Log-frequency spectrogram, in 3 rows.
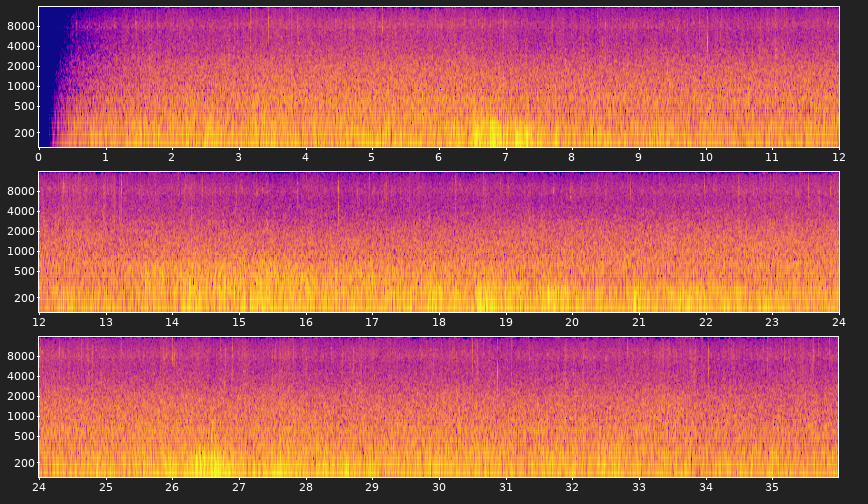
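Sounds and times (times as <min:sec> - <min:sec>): steady rain: 0:00.1 - 0:35.9
rolling thunder: 0:02.1 - 0:08.4, 0:13.3 - 0:23.0, 0:24.8 - 0:32.9.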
